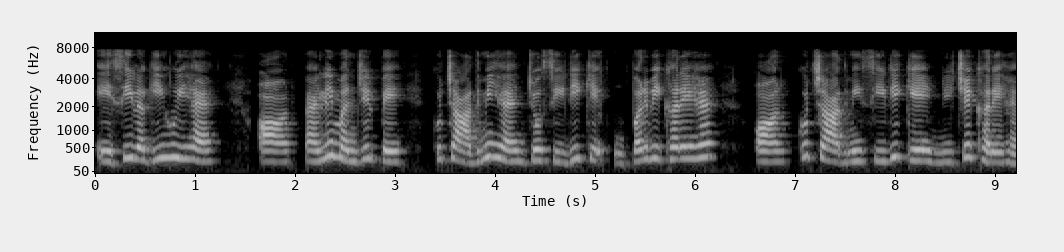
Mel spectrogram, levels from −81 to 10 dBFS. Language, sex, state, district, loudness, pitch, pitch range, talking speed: Hindi, female, Bihar, East Champaran, -20 LUFS, 240 Hz, 215-290 Hz, 170 wpm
